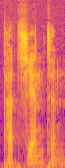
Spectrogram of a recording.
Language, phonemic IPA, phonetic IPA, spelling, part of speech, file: German, /paˈtsi̯ɛntən/, [pʰaˈtsi̯ɛntn̩], Patienten, noun, De-Patienten.ogg
- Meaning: 1. genitive singular of Patient 2. dative singular of Patient 3. accusative singular of Patient 4. nominative plural of Patient 5. genitive plural of Patient 6. dative plural of Patient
